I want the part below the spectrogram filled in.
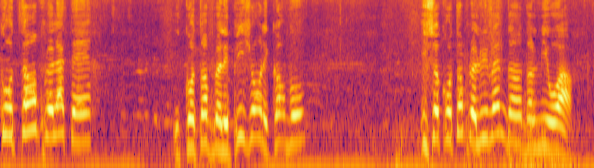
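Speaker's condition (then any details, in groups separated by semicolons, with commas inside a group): No condition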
